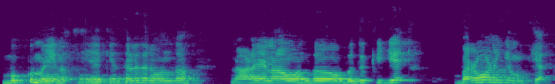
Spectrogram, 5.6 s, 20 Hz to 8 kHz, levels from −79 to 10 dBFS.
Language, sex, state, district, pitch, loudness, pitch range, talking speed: Kannada, male, Karnataka, Shimoga, 190 Hz, -14 LUFS, 180-195 Hz, 130 wpm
